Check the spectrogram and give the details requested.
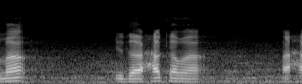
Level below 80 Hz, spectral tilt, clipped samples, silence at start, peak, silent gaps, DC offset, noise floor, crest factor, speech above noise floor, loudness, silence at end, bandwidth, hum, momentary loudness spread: -48 dBFS; -6.5 dB/octave; under 0.1%; 0 s; -2 dBFS; none; under 0.1%; -39 dBFS; 20 dB; 20 dB; -20 LUFS; 0 s; 9.4 kHz; none; 22 LU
